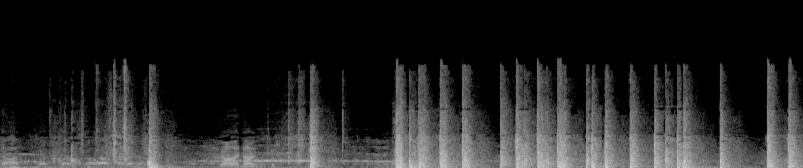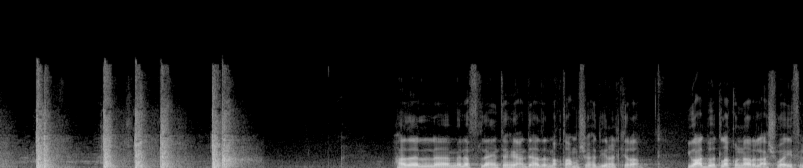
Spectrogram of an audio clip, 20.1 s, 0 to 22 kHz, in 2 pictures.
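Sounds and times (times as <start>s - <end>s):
rifle gunshots: 4.9s - 13.3s.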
